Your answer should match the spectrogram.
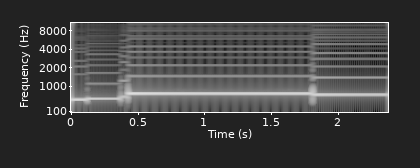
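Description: Pure sine-wave tone, like a tuning fork's, plays a melody of a few sustained notes: short opening notes, then a step up to a higher pitch that holds steady. The tone is clean and fairly loud, with no voices.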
